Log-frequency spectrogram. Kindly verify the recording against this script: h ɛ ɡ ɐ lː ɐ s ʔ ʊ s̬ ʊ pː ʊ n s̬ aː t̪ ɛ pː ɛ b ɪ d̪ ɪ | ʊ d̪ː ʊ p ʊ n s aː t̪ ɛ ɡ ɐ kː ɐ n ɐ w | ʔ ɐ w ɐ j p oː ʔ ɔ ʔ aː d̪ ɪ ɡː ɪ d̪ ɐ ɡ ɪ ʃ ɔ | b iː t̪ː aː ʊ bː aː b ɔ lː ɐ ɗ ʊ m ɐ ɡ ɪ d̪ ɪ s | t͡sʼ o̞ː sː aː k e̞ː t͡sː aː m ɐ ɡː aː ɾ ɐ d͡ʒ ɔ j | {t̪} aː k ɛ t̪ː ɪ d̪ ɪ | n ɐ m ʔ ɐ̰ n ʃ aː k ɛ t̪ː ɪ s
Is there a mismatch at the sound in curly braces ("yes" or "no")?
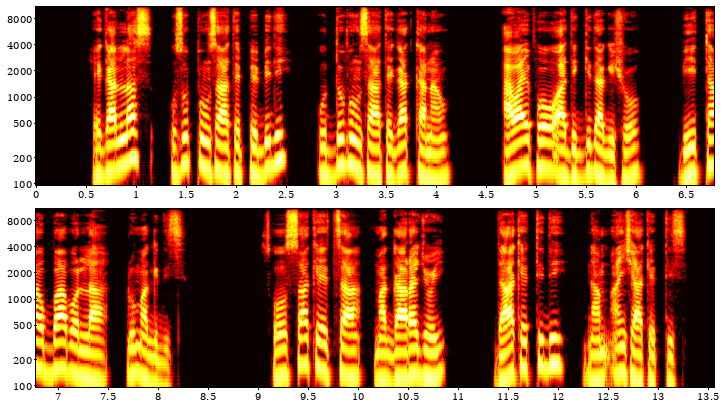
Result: yes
